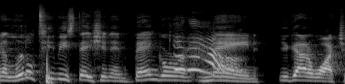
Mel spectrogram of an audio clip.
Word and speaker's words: Bangor: Yeah, it's Bangor. All right. Bangor. And for the longest time, I thought it was Bangor.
